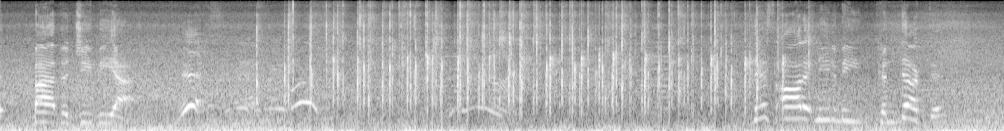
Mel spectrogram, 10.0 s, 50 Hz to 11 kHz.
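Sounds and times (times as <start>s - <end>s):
crowd applauding: 2.6s - 8.2s.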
